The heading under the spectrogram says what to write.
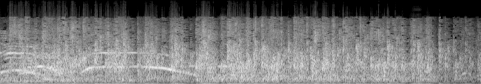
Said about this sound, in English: Yeah. That's like a bunch of white hands clapping.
